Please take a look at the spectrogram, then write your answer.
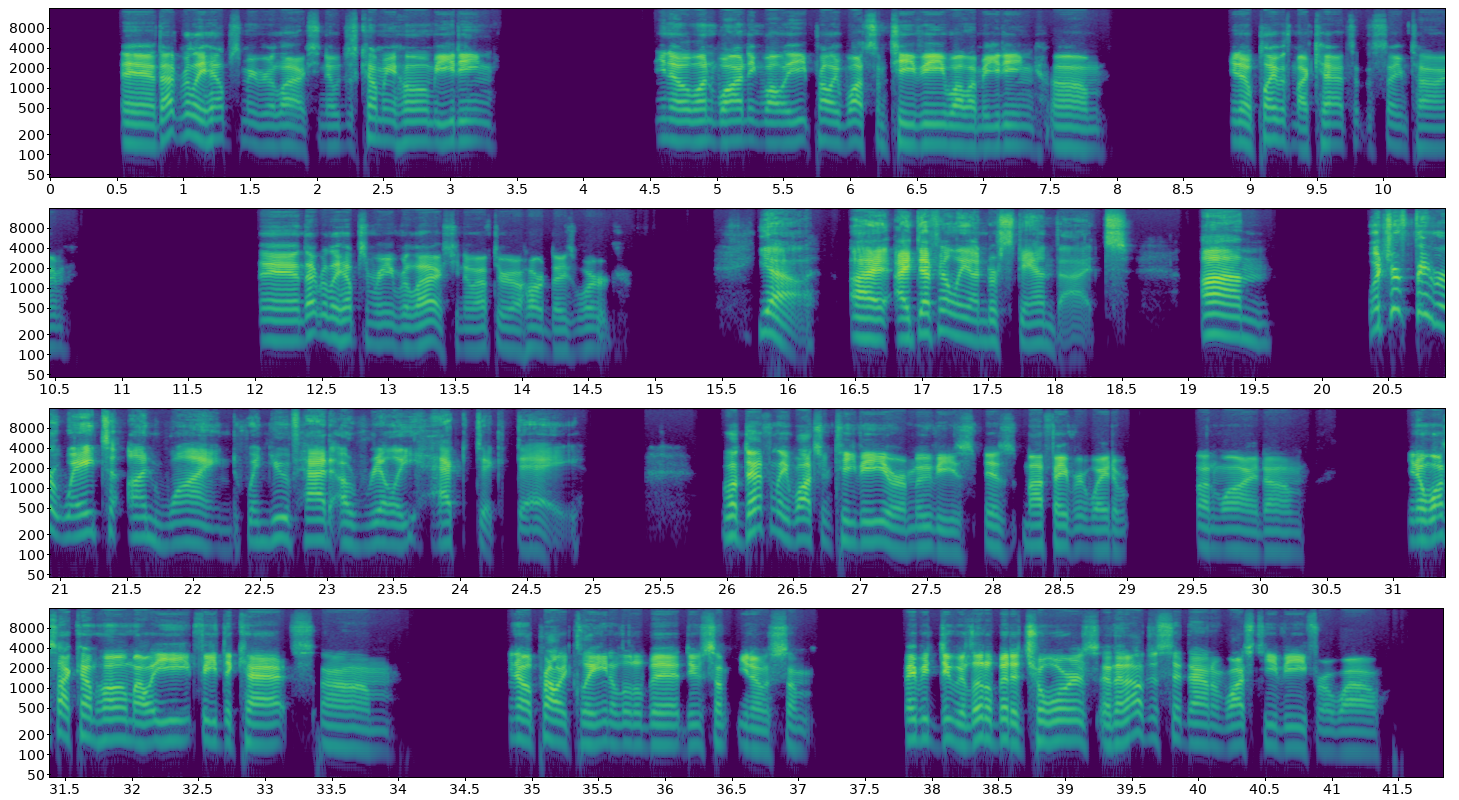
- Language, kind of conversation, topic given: English, unstructured, What helps you recharge when life gets overwhelming?
- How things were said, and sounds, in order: none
